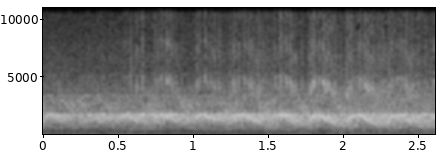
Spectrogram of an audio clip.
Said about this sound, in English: That's a hospital ambulance. Let's see. Must be a wreck out. That's both of them.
